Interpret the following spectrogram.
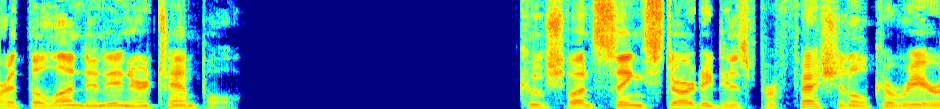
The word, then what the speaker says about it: Khushwant: He chose Khushwant so that it rhymes with his elder brother's name Bhagwant.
